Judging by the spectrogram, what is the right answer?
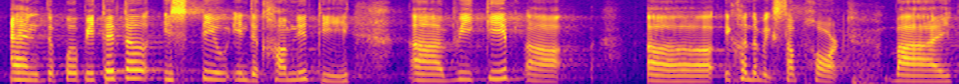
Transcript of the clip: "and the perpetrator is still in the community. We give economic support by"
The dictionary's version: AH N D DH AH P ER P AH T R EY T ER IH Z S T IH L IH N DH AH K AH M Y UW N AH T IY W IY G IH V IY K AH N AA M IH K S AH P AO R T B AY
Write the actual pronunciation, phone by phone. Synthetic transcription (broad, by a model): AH N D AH P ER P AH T EY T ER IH S T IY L IH N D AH K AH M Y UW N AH T IY W IY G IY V IY K AH N AA M IH K S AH P AO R T B AY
